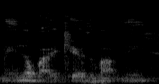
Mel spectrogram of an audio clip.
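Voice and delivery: a hushed, broken inner voice; hopeless murmur. Retold or imitated. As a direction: breathe it out like nobody cares. Recalling despair after divorce.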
